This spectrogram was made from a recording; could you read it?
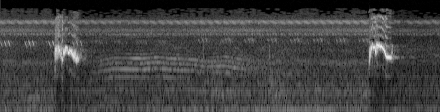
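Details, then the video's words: In a cage each morning, a female bird sings two single looping, falling chirps about three seconds apart, with a quiet steady hum and faint tones in between. "เสียงนกร้องเจี๊ยก ๆ ไพเราะมาก"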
